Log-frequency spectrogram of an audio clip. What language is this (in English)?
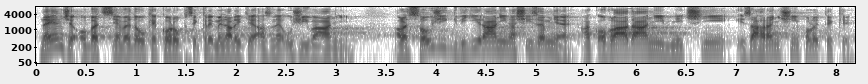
Czech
